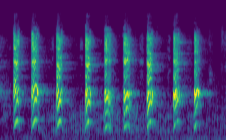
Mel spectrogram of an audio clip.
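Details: Two tiny micro teacup poodles from American bloodlines, living in Hong Kong, giving nine sharp, high yapping barks, about one every half second, each with a quick rising-then-falling tone.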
